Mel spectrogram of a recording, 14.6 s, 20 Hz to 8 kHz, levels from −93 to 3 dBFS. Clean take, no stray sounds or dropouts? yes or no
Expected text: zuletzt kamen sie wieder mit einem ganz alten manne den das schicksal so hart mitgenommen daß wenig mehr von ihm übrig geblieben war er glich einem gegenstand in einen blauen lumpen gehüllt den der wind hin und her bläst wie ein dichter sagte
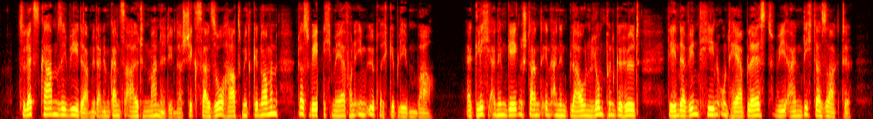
no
